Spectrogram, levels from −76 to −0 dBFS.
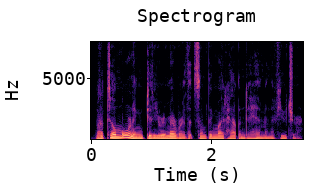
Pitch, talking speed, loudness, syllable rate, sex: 110 Hz, 255 wpm, -18 LUFS, 6.9 syllables/s, male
